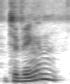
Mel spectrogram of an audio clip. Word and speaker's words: Tübingen: There's an umlaut there. Hit us up. Tübingen.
